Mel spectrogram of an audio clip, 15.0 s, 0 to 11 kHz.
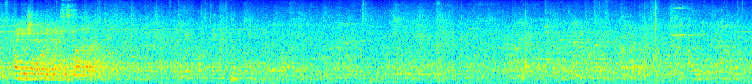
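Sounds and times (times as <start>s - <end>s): chatter of many voices: 0.0s - 15.0s
steady background noise: 0.0s - 15.0s.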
